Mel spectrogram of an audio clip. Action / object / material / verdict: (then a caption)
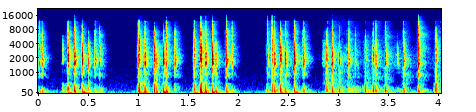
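tap / hollow plastic jack-o'-lantern decoration / plastic / none. Long nails on both hands tap rapidly on the face of a hand-sized, hollow, glossy orange plastic jack-o'-lantern decoration. The taps come in quick bursts of bright, dry, clicky ticks, separated by short silences, with almost no ring after each one.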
